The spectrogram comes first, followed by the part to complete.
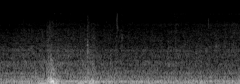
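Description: A car moving slowly in traffic, heard from inside the cabin: a steady low engine and road hum, with a single thump about half a second in.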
